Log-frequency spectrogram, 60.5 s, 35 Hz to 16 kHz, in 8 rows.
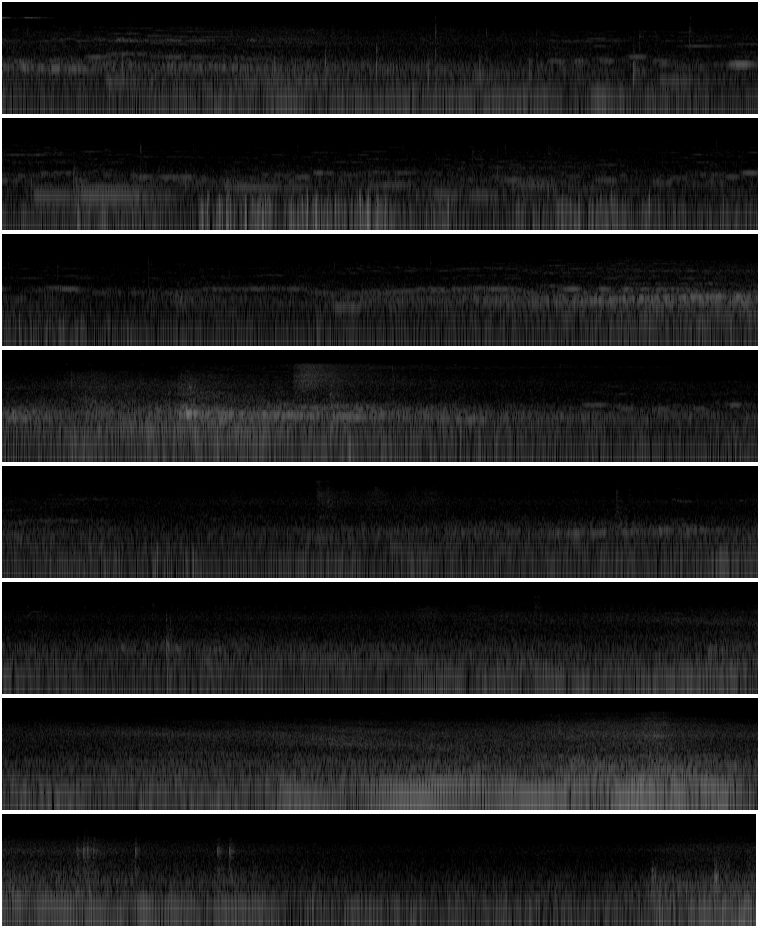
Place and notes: {"title": "XIII. kerület, Budapest, Magyarország - Budapest 13th district music school", "date": "2012-04-17 14:50:00", "description": "Approaching the crossing of Hollan Erno str. and Radnoti Miklos str. where the 13th District Music School is located. A woman says \"menjel, menjel\" (\"go, go\"). Music from the music school. Traffic. A cablecar passing.", "latitude": "47.52", "longitude": "19.05", "altitude": "113", "timezone": "Europe/Budapest"}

